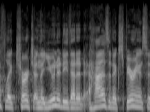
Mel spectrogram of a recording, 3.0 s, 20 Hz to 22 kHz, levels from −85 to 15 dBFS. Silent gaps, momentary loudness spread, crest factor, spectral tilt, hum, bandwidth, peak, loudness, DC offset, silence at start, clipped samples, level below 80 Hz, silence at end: none; 5 LU; 20 dB; -5 dB/octave; none; 18.5 kHz; 0 dBFS; -20 LUFS; under 0.1%; 0 s; under 0.1%; -72 dBFS; 0 s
